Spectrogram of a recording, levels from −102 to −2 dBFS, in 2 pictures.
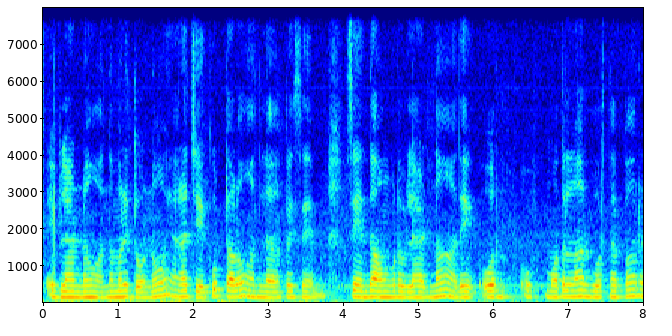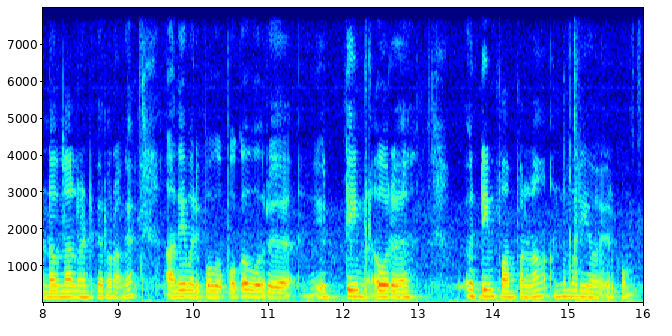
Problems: background sounds at intervals, low volume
